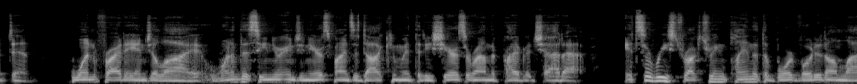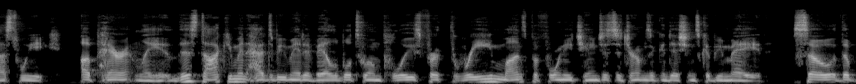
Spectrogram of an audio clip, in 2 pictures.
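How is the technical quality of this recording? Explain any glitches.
There is one glitch, right at the start. From 0.27 to 0.42 s, the sound is cut by the noise suppressor. The suppressor mistakes this sound for background noise and pulls it down, by about 18 dB at its deepest. For roughly 150 ms, the sound sinks.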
